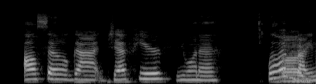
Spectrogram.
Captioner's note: none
